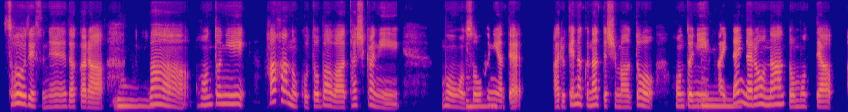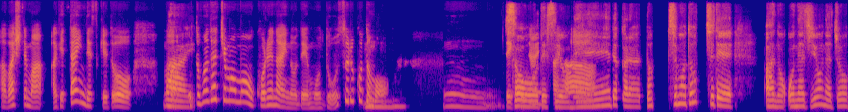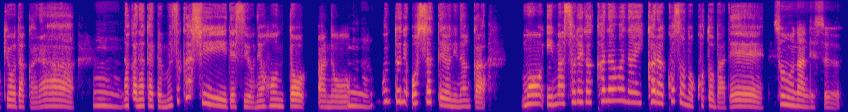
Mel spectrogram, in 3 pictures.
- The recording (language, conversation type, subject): Japanese, podcast, 誰かの一言で方向がガラッと変わった経験はありますか？
- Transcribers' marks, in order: other noise; other background noise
